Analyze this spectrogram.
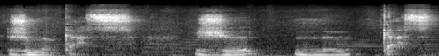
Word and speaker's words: je me casse: You say, je me casse. Je me casse. Then you combine both. It becomes, so je me becomes j'me.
